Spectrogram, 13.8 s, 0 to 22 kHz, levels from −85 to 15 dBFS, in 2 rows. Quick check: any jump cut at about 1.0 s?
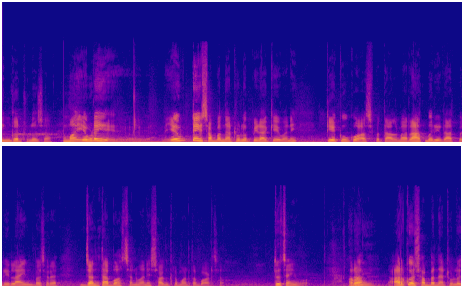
yes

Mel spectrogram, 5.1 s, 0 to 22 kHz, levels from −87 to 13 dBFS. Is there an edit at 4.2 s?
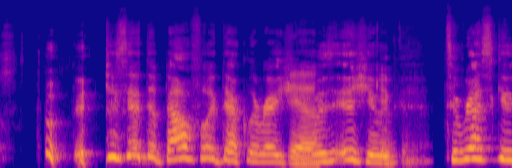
no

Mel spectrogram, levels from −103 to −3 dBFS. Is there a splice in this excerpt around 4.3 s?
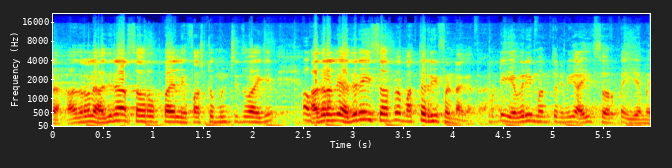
yes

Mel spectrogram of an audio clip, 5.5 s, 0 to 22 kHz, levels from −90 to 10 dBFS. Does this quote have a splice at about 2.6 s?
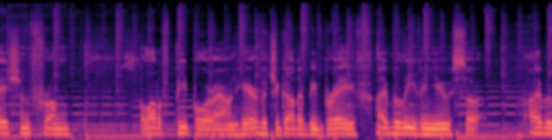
yes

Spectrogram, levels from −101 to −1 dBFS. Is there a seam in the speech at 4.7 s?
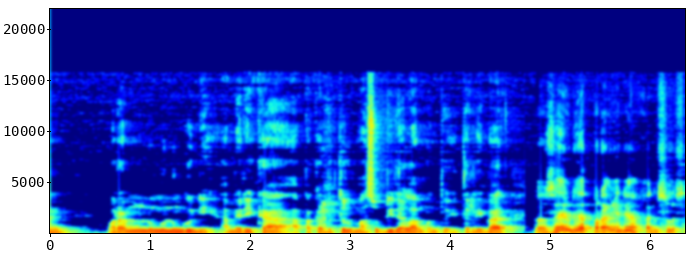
yes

